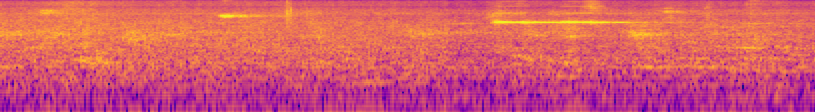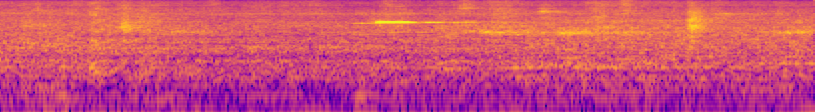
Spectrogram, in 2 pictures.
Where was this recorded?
in a subway station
